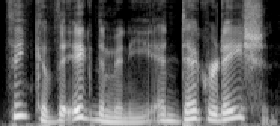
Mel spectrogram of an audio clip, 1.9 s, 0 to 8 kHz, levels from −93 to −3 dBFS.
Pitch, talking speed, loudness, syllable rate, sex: 155 Hz, 195 wpm, -19 LUFS, 6.6 syllables/s, male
